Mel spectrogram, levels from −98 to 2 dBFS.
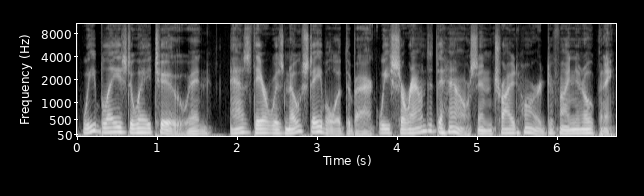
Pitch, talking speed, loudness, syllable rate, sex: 105 Hz, 215 wpm, -18 LUFS, 5.2 syllables/s, male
